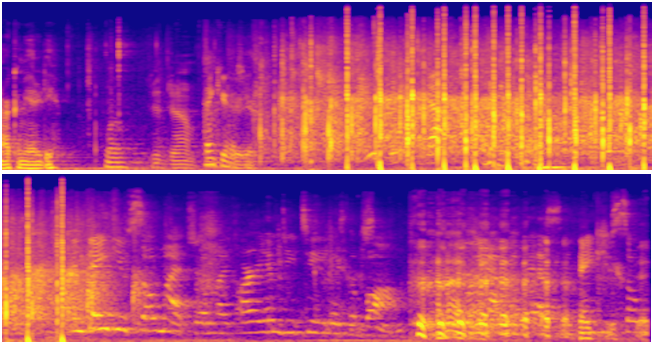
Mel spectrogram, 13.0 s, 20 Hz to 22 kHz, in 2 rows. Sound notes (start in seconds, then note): 2.1 applause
